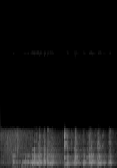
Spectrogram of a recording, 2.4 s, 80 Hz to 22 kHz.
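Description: A 100 kg stack of metal weight plates clinking and ringing as it swings and bounces on the rope after the drop was caught. There are several sharp clinks, each followed by ringing that hangs on. Nothing failed: the rope saver and webbing held the load.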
